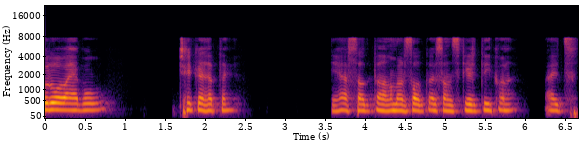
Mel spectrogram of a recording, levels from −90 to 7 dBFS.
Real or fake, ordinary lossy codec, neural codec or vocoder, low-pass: fake; none; codec, 16 kHz, 1 kbps, FunCodec, trained on Chinese and English, 50 frames a second; none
